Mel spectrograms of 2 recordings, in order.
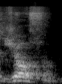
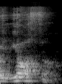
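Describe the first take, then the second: First: Jotham with an English J; alternate pronunciation. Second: Yotham with a Y sound; alternate pronunciation. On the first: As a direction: start Jotham on a J sound. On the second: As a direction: start Yotham on a Y, like yoke. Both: Shown as a demonstration. Gives two forms of the name.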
